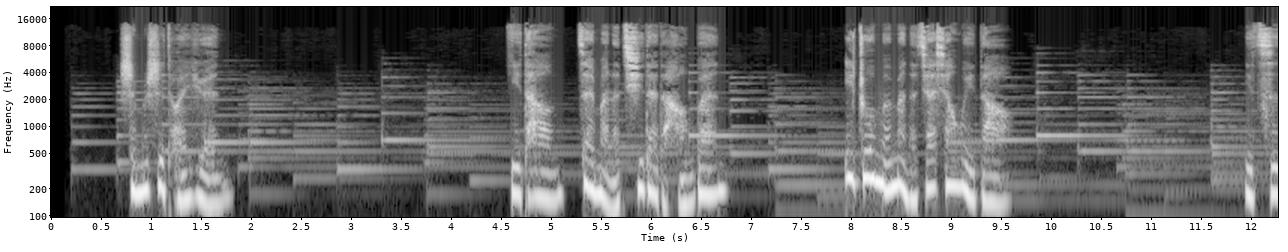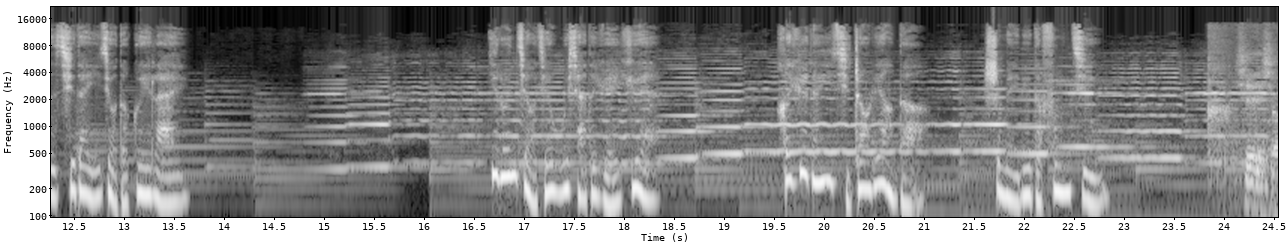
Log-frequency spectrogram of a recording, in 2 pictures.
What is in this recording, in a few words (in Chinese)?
女 旁白; 团园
